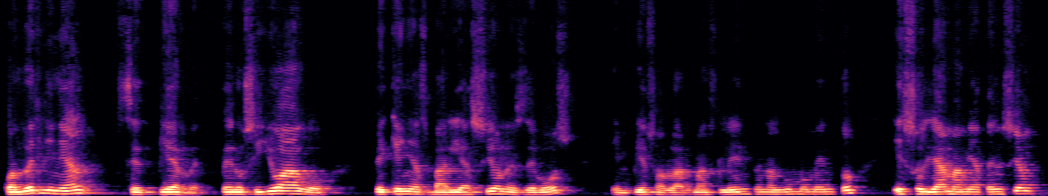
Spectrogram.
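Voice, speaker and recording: Man teaching, mellow voice. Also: mid-range voice, echoey room. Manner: patient, explains with examples, varies pace and volume deliberately. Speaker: public speaking instructor. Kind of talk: online class teaching.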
